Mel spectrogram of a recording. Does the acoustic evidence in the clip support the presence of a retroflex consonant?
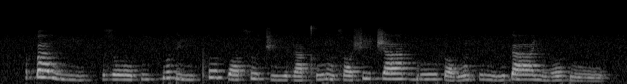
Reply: no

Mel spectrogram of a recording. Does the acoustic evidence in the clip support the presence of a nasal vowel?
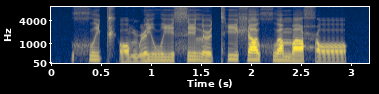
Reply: no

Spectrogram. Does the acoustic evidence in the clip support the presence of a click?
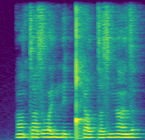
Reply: yes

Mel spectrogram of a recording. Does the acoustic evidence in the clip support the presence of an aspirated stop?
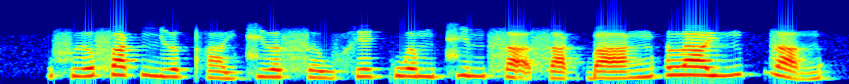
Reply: yes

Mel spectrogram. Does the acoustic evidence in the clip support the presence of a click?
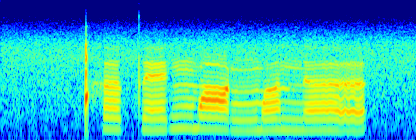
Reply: yes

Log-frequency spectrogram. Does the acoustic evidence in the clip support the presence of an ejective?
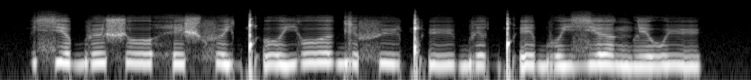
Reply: yes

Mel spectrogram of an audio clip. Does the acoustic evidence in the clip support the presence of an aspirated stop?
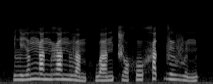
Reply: no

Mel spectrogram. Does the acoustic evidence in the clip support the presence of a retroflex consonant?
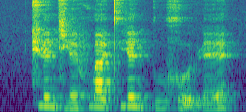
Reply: no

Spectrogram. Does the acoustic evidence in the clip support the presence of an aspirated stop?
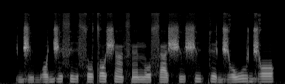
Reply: no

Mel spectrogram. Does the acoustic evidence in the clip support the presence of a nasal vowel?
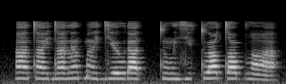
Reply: yes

